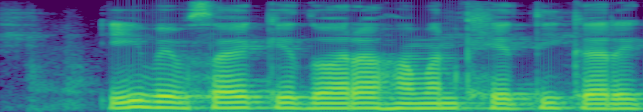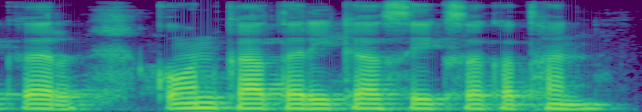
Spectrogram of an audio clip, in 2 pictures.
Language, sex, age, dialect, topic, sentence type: Chhattisgarhi, male, 46-50, Northern/Bhandar, agriculture, question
